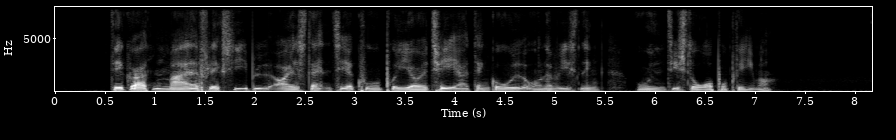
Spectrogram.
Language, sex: Danish, male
